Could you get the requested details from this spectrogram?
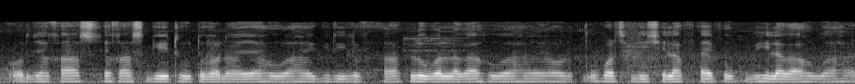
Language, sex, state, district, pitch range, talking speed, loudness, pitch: Hindi, male, Bihar, Muzaffarpur, 125-135 Hz, 175 wpm, -16 LUFS, 130 Hz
